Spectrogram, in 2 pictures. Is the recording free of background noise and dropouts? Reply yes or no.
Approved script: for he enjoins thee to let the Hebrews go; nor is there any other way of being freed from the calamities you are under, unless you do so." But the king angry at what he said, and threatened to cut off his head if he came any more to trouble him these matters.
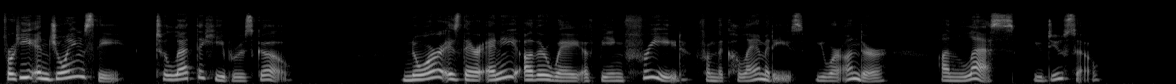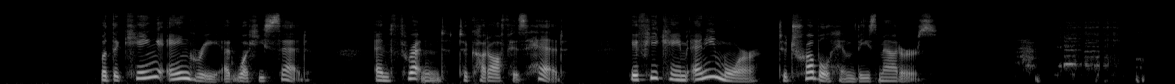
no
